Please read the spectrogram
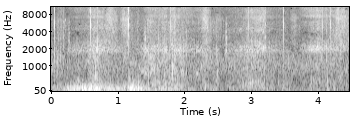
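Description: Wind buffeting the microphone as a low rumble, strongest in the first second and a half, with irregular footsteps on a sandy path through dune grass.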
